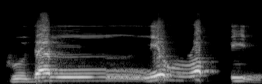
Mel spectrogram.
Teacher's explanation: Hudam lama, tanwin ketemu mim.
